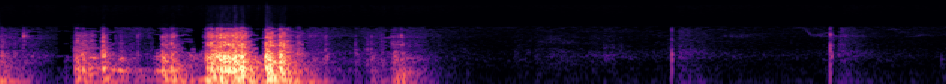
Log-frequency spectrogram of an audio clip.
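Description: Clunks, knocks and rattles from handling the outboard motor's housing and linkage parts as a piece is set back down: a sharp click, then a run of knocks over the first three seconds, then two faint clicks.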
